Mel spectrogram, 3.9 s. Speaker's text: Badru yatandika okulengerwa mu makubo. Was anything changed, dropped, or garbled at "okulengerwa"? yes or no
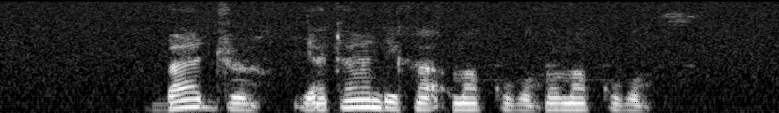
yes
